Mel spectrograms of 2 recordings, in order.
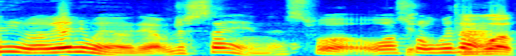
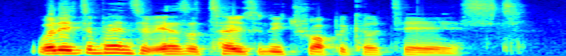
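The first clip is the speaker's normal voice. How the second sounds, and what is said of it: Put-on Newcastle accent. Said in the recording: “That's a good accent. ... Well, it's from Newcastle, isn't it?”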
